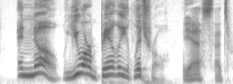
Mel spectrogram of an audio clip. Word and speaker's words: Littrell: very proud literal yeah literal like literally is it really is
